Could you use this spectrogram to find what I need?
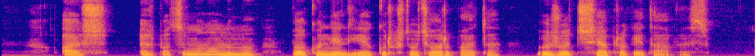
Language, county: Lithuanian, Marijampolė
